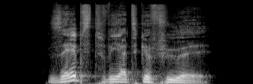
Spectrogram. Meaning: self-esteem, self-worth
- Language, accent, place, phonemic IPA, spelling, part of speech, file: German, Germany, Berlin, /ˈzɛlpstveːɐ̯tɡəˌfyːl/, Selbstwertgefühl, noun, De-Selbstwertgefühl.ogg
